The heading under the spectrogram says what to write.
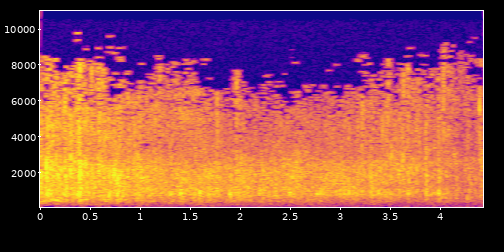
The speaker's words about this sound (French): Et ceux qui le croient disent amen et applaudissez avec moi.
